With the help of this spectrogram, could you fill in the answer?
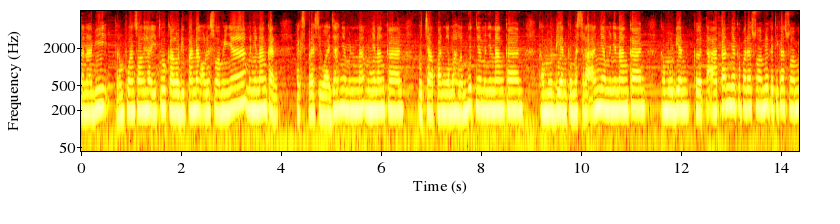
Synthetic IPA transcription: t̪anabipəɾəmpuansoleɦat̪it̪ukalawdipandaŋolɛhsuamiɲaməɲənaŋkan | ɛkspɾɛsiwad͡ʒahɲaməaməɲənaŋkan | ut͡ʃapanləmaɦləmbʊt̪̚ɲaməɲənaŋkan | kəmudiankəməsɾaʔanɲaməɲənaŋkan | kəmudiankət̪aʔat̪anɲakəpadasuamikət̪ikasuami

